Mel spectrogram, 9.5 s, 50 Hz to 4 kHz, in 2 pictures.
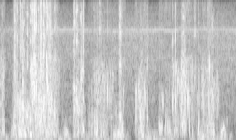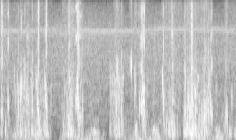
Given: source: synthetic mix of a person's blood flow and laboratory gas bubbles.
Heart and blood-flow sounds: Doppler ultrasound of blood flow; precordium
0.00-0.11 s: bubbles
0.22-1.21 s: bubbles
1.45-1.72 s: bubbles
1.76-2.51 s: bubbles
2.68-2.98 s: bubbles
3.17-4.40 s: bubbles
4.71-4.94 s: bubbles
4.96-5.77 s: bubbles
5.95-6.42 s: bubbles
6.89-7.21 s: bubbles
7.30-7.72 s: bubbles
7.94-8.99 s: bubbles
9.20-9.46 s: bubbles
From the record:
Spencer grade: 4 (maximum detectable bubble signal sounding continuously throughout systole and diastole of every cardiac period, and overriding the amplitude of the normal cardiac signals); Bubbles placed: only in the low amplitude regions of the cardiac cycle

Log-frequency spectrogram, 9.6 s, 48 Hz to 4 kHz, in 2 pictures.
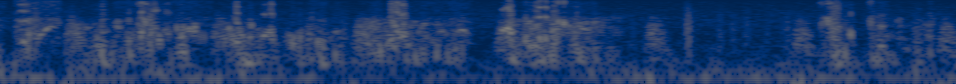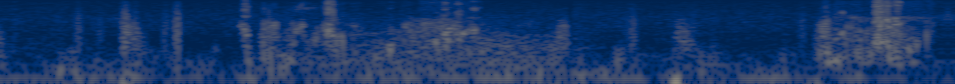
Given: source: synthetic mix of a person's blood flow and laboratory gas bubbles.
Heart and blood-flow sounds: Doppler ultrasound of blood flow; subclavian vein
0.00-0.06 s: bubbles
0.10-1.10 s: bubbles
1.14-1.78 s: bubbles
1.84-2.41 s: bubbles
2.52-3.16 s: bubbles
4.12-4.72 s: bubbles
6.01-6.63 s: bubbles
6.71-7.27 s: bubbles
8.88-9.49 s: bubbles
From the record:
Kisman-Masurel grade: 332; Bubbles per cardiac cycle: rolling drumbeat, 9 or more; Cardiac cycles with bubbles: 50 to 99%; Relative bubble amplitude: moderate (0.250 to 0.450); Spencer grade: 3 (all of the cardiac periods contain showers or single bubble signals, but not dominating or overriding the cardiac motion signals); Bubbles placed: anywhere in the cardiac cycle

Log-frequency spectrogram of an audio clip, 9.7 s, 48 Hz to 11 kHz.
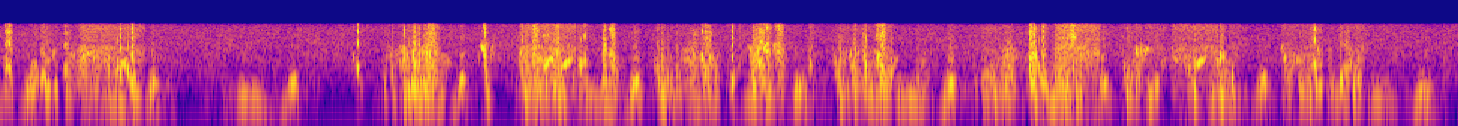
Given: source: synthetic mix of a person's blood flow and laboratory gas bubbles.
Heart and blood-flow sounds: Doppler ultrasound of blood flow; precordium
0.01-0.11 s: bubbles
0.19-0.97 s: bubbles
2.34-2.42 s: bubbles
2.53-3.01 s: bubbles
3.19-3.31 s: bubbles
3.44-3.95 s: bubbles
3.98-4.18 s: bubbles
4.35-4.82 s: bubbles
4.84-4.94 s: bubbles
4.98-5.27 s: bubbles
5.38-5.44 s: bubbles
5.54-6.00 s: bubbles
6.10-6.22 s: bubbles
6.48-7.35 s: bubbles
7.46-7.78 s: bubbles
7.81-8.29 s: bubbles
8.53-9.14 s: bubbles
From the record:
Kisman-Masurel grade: 343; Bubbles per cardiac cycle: rolling drumbeat, 9 or more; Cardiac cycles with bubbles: 100%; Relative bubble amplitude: loud (0.450 to 0.775); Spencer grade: 3 (all of the cardiac periods contain showers or single bubble signals, but not dominating or overriding the cardiac motion signals); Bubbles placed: only in the low amplitude regions of the cardiac cycle

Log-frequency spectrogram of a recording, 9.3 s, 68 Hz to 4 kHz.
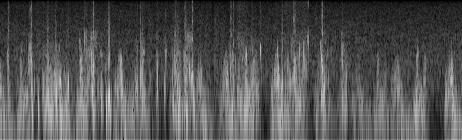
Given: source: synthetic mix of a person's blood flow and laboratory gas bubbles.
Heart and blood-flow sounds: Doppler ultrasound of blood flow; precordium
0.14-0.22 s: bubbles
0.56-0.69 s: bubbles
0.72-1.19 s: bubbles
1.27-1.42 s: bubbles
1.57-2.25 s: bubbles
2.65-2.90 s: bubbles
3.11-3.19 s: bubbles
3.28-3.34 s: bubbles
3.42-3.93 s: bubbles
4.58-5.25 s: bubbles
5.61-6.19 s: bubbles
6.29-6.65 s: bubbles
6.81-6.96 s: bubbles
From the record:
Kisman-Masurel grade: 333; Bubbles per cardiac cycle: rolling drumbeat, 9 or more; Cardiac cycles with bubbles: 50 to 99%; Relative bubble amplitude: loud (0.450 to 0.775); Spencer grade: 3 (all of the cardiac periods contain showers or single bubble signals, but not dominating or overriding the cardiac motion signals); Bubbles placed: only in the low amplitude regions of the cardiac cycle

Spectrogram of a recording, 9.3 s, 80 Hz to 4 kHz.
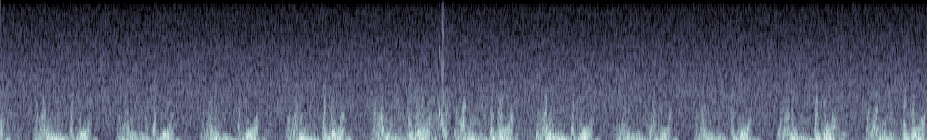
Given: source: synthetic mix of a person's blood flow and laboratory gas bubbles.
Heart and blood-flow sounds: Doppler ultrasound of blood flow; precordium
4.04-4.51 s: bubbles
From the record:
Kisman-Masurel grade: 111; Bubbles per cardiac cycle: 1 to 2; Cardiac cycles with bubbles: 1 to 10%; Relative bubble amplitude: barely perceptible (0.100 to 0.250); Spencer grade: 1 (occasional bubble signal discernible with the cardiac motion signal, with majority of cardiac periods free of bubbles); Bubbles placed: anywhere in the cardiac cycle

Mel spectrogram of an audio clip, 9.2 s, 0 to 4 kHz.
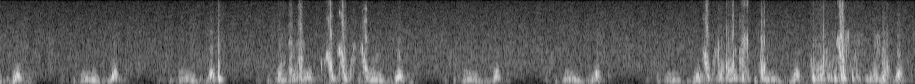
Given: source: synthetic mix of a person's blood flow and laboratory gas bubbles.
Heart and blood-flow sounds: Doppler ultrasound of blood flow; precordium
2.15-2.25 s: bubbles
2.76-3.06 s: bubbles
3.18-3.79 s: bubbles
7.00-7.52 s: bubbles
7.58-7.68 s: bubbles
8.08-8.63 s: bubbles
8.71-8.91 s: bubbles
From the record:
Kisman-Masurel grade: 223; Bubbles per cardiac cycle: several, 3 to 8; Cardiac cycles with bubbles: 10 to 50%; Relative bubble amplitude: loud (0.450 to 0.775); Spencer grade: 2 (many but less than half of the cardiac periods contain bubble signals, singularly or in groups); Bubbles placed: only in the low amplitude regions of the cardiac cycle

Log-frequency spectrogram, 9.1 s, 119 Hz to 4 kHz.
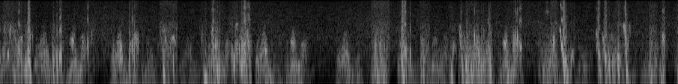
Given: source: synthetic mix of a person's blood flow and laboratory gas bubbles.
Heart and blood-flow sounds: Doppler ultrasound of blood flow; precordium
0.00-0.45 s: bubbles
0.67-0.86 s: bubbles
1.14-1.27 s: bubbles
1.71-1.88 s: bubbles
2.13-2.38 s: bubbles
2.69-2.98 s: bubbles
3.06-3.37 s: bubbles
4.96-5.21 s: bubbles
5.31-5.51 s: bubbles
5.60-5.75 s: bubbles
6.00-6.60 s: bubbles
6.82-6.99 s: bubbles
7.18-7.67 s: bubbles
7.95-8.44 s: bubbles
8.66-8.78 s: bubbles
8.81-8.89 s: bubbles
9.01-9.06 s: bubbles
From the record:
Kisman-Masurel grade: 233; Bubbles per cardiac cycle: several, 3 to 8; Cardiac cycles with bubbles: 50 to 99%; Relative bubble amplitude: loud (0.450 to 0.775); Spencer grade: 3 (all of the cardiac periods contain showers or single bubble signals, but not dominating or overriding the cardiac motion signals); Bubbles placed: only in the low amplitude regions of the cardiac cycle

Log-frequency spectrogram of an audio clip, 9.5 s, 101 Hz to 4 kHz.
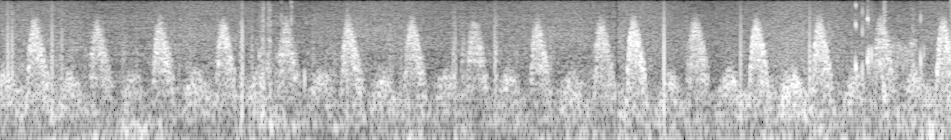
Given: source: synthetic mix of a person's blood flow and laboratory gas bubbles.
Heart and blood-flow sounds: Doppler ultrasound of blood flow; subclavian vein
2.49-2.97 s: bubbles
3.03-3.08 s: bubbles
8.51-9.27 s: bubbles
From the record:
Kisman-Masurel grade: 221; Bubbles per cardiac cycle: several, 3 to 8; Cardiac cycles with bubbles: 10 to 50%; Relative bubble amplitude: barely perceptible (0.100 to 0.250); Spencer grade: 2 (many but less than half of the cardiac periods contain bubble signals, singularly or in groups); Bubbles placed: anywhere in the cardiac cycle

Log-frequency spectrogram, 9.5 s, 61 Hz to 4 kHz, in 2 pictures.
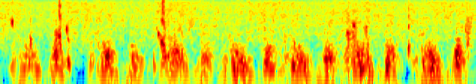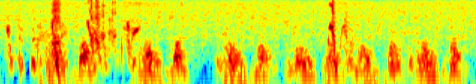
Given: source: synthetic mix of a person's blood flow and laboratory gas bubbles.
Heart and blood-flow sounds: Doppler ultrasound of blood flow; precordium
0.08-0.16 s: bubbles
0.28-0.35 s: bubbles
0.51-0.74 s: bubbles
1.53-1.87 s: bubbles
3.46-3.71 s: bubbles
4.06-4.13 s: bubbles
4.64-4.73 s: bubbles
4.82-5.04 s: bubbles
5.06-5.46 s: bubbles
5.62-6.18 s: bubbles
7.70-7.77 s: bubbles
8.01-8.31 s: bubbles
From the record:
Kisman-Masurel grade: 232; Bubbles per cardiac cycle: several, 3 to 8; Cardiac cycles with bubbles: 50 to 99%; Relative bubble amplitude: moderate (0.250 to 0.450); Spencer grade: 3 (all of the cardiac periods contain showers or single bubble signals, but not dominating or overriding the cardiac motion signals); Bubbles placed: anywhere in the cardiac cycle

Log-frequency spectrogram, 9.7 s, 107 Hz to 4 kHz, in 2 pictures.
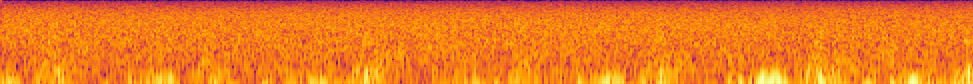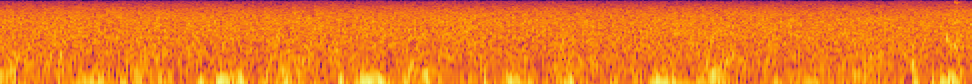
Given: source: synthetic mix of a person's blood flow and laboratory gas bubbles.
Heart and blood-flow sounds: Doppler ultrasound of blood flow; precordium
9.33-9.47 s: bubbles
9.57-9.71 s: bubbles
From the record:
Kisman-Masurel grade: 111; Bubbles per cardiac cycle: 1 to 2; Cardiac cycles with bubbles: 1 to 10%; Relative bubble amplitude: barely perceptible (0.100 to 0.250); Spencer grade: 1 (occasional bubble signal discernible with the cardiac motion signal, with majority of cardiac periods free of bubbles); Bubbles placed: anywhere in the cardiac cycle

